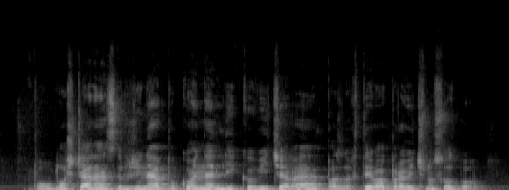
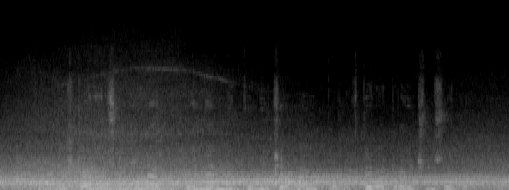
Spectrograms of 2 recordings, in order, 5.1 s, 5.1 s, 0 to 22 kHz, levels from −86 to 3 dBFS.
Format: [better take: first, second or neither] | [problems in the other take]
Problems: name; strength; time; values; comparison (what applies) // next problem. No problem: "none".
first | background sound (Traffic noise, roadway noise); 4 dB above the speech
